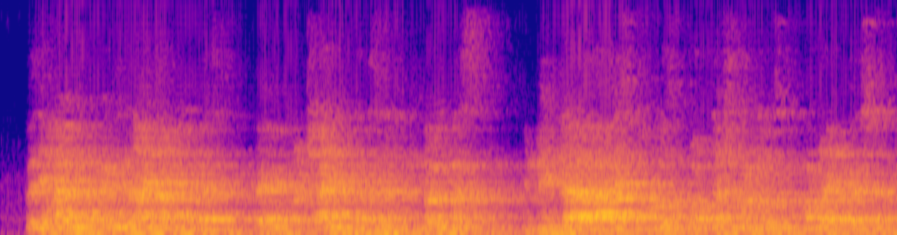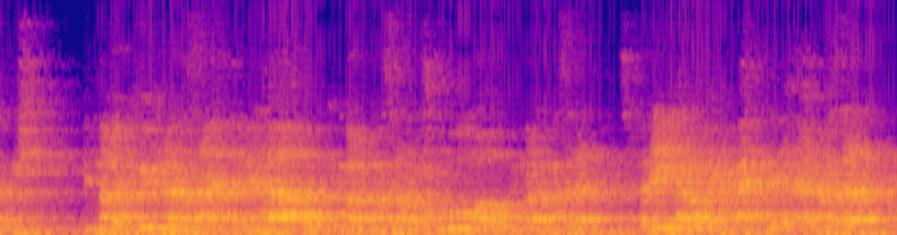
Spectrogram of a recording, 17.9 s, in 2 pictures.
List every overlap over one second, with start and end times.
none

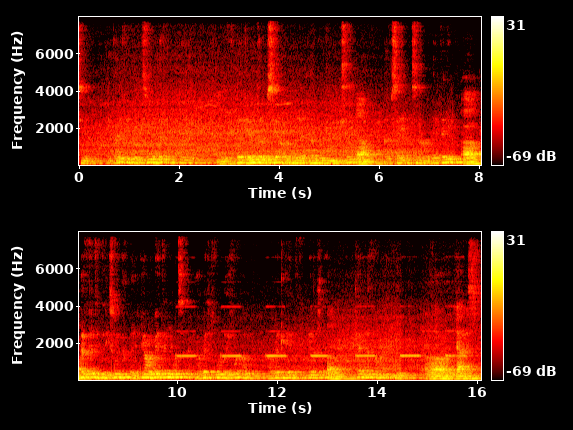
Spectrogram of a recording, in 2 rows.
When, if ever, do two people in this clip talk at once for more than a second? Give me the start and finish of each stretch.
none

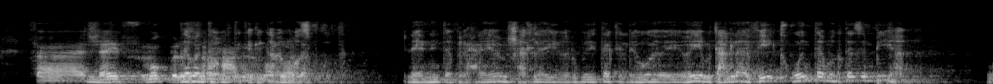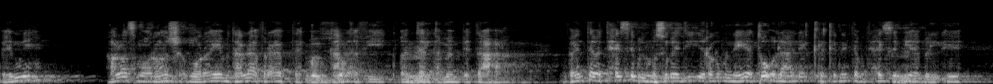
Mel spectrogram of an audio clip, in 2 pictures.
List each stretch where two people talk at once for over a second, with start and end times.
1.8-3.1

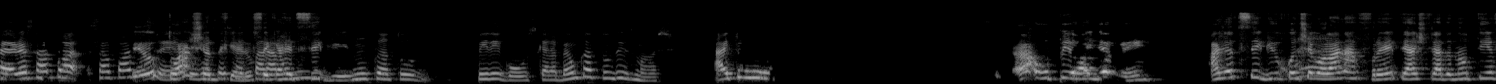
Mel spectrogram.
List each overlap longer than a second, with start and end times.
1.3-3.6

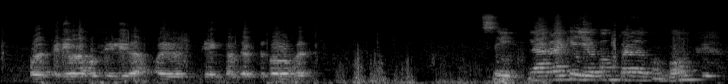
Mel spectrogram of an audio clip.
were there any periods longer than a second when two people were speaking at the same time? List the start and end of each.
none

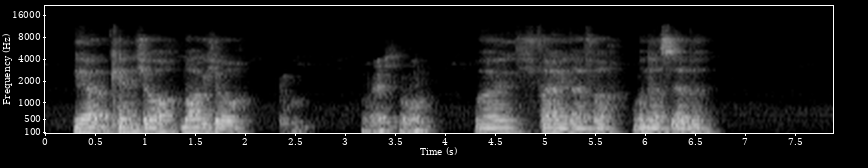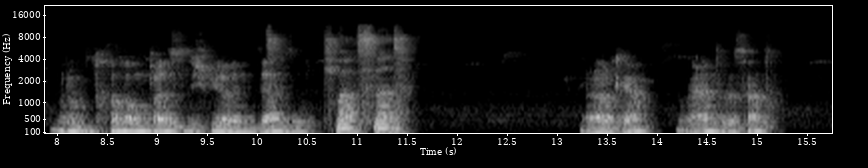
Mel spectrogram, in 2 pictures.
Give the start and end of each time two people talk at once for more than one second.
none

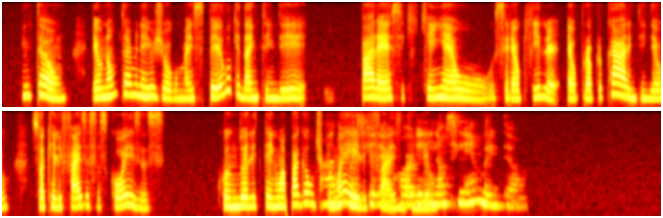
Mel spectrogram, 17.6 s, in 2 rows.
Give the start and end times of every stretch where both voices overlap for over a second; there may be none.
13.0-14.6

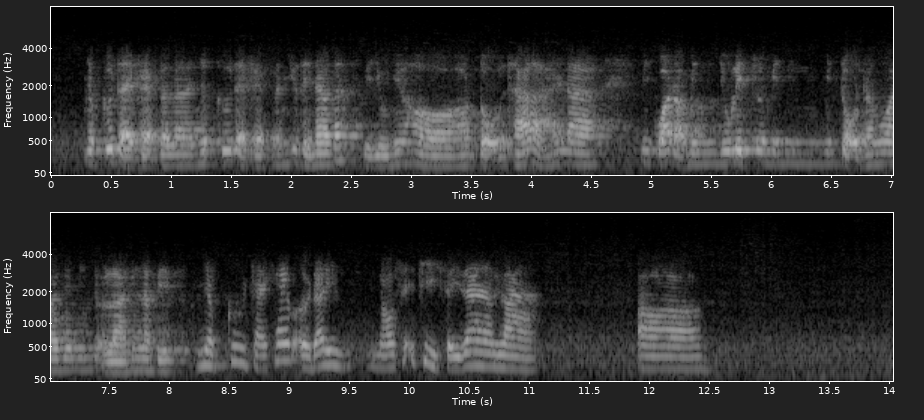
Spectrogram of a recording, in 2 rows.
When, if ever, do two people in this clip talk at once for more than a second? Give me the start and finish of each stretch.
none

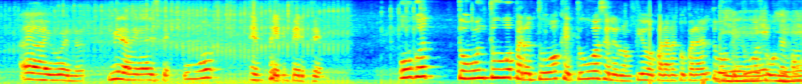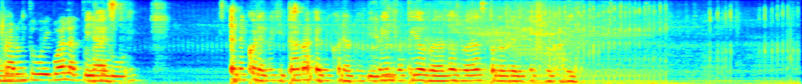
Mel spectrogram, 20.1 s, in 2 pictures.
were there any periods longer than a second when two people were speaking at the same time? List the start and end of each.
9.0-10.4

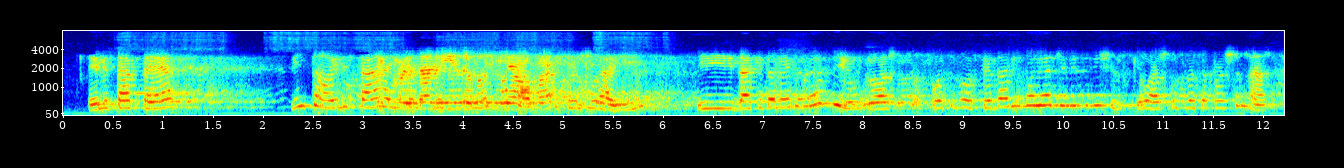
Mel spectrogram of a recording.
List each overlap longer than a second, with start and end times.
3.1-5.5

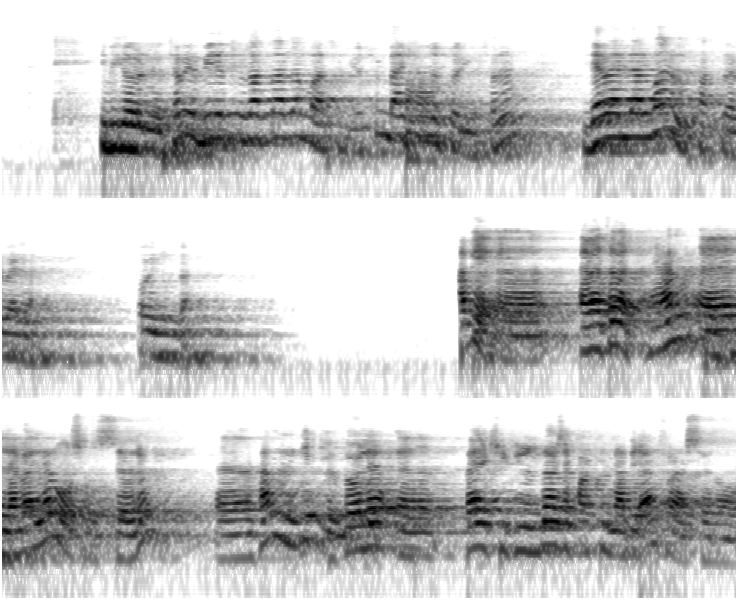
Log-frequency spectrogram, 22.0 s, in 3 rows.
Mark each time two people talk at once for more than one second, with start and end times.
none

